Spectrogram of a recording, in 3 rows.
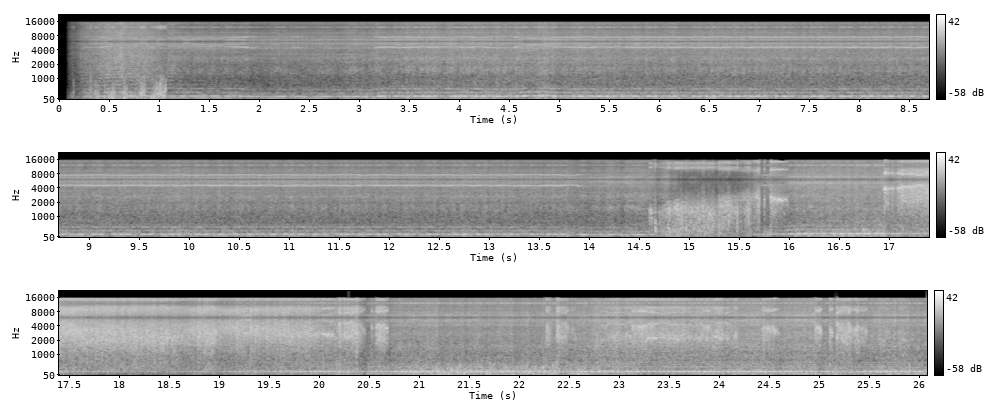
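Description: Electric motors and propellers of a hobby tricopter humming at a steady pitch, heard from a camera mounted on the craft. About 15 seconds in there is a brief rushing noise, after which the hum holds at a slightly higher pitch with more hiss over it.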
